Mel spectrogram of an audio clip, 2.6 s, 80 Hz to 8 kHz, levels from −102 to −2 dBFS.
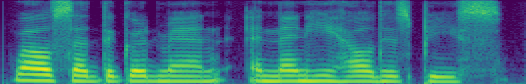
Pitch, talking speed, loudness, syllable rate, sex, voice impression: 180 Hz, 250 wpm, -17 LUFS, 5.1 syllables/s, female, feminine, adult-like, slightly relaxed, slightly weak, slightly dark, soft, fluent, raspy, calm, friendly, reassuring, elegant, slightly lively, kind, modest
